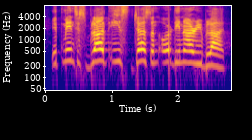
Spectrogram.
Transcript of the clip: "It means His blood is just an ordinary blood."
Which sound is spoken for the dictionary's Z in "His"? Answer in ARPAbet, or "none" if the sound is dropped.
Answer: S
